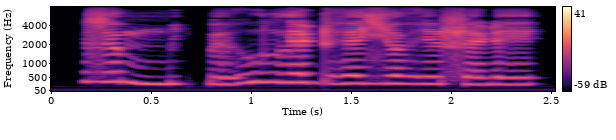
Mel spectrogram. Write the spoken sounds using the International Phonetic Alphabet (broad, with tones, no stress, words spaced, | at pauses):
zœ˦ mːi˨˩k͡pø˨˩ɦu˦lːɛ˦ ɖʱɛ˦ʑœ˦ ɦe˦ʂɛ˦ɳe˦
